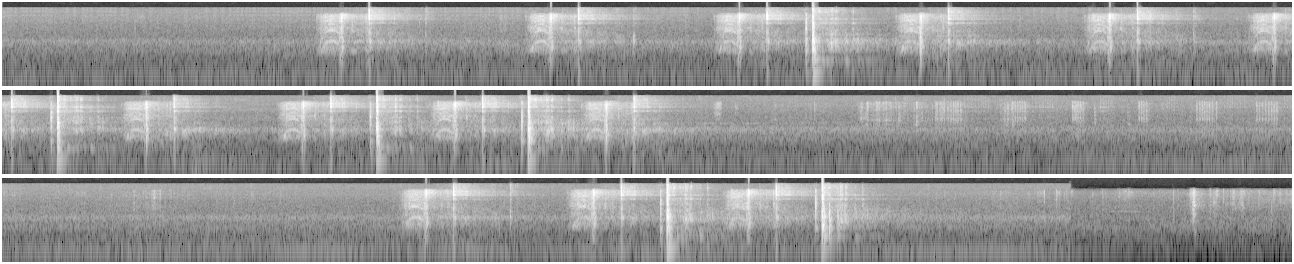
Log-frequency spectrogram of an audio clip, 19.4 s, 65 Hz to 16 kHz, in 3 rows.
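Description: S&T G36C Sportsline airsoft electric gun firing single semi-automatic shots, each a sharp crack from the gearbox and piston. The shots come in quick succession for about eight seconds, then after a pause a few more follow near the end.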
